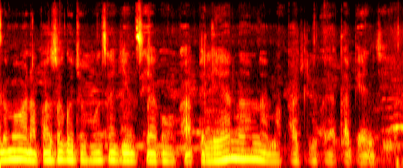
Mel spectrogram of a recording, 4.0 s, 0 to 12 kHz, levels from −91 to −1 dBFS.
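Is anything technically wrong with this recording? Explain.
No, nothing technically wrong can be heard here.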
